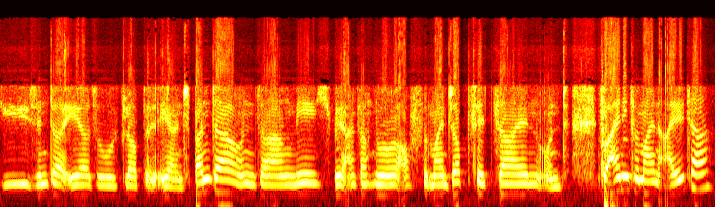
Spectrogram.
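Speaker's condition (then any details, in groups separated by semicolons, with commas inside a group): No condition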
